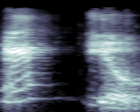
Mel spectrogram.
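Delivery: tiny, chirpy, birdlike put-on voice, very high. Thanking the other speaker after praise of voice acting: little bird voice. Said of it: "That's one of my voices".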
